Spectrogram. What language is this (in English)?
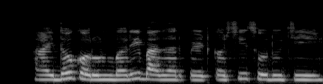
Marathi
